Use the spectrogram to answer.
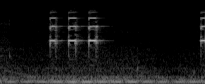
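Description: Digital hourglass timer beeping when its countdown finishes: three quick, high-pitched electronic beeps, a short pause, then a fourth beep, clear against a quiet background.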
